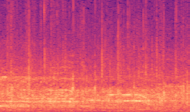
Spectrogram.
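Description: Crowd cheering and applauding, with voices calling out over the clapping.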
